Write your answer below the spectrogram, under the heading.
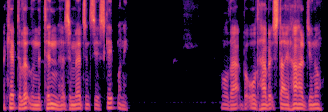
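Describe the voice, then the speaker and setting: A man's voice: on the low side, steady tone, normal speed, darkish tone, no echo. A man acting a nervous, guilt-stricken man, close and dry. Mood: weary, bitter. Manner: stammering, hesitant, sweary. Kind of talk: dramatic script read-through.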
